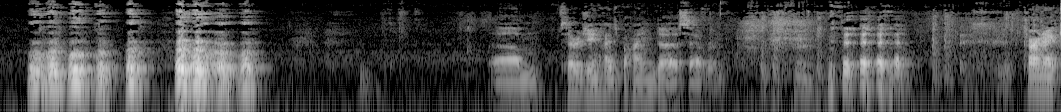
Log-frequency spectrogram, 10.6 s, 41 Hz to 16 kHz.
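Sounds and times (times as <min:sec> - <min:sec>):
speech: 0:00.3 - 0:02.1, 0:05.7 - 0:09.3, 0:10.3 - 0:10.6
dogs barking outside: 0:00.3 - 0:02.7.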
